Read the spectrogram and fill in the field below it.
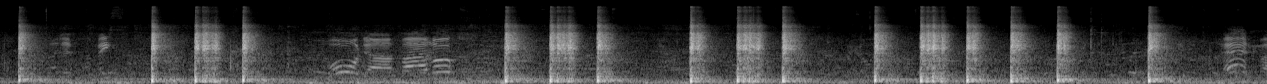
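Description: A drum is struck in loud, sharp beats, out in the open.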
